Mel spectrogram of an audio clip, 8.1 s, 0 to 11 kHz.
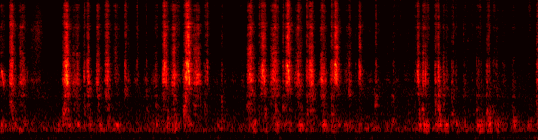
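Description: A wooden stylus held in the hand scratches the black coating off a small square on a scratch-art paper page of an advent calendar book lying flat on a table. Quiet, irregular bursts of dry, bright rasping come in short back-and-forth strokes, peaking around 2 kHz with little low end. Some strokes are sharper and louder than others.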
